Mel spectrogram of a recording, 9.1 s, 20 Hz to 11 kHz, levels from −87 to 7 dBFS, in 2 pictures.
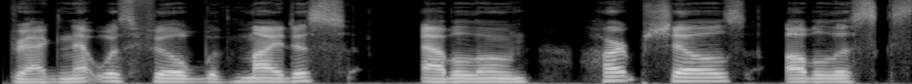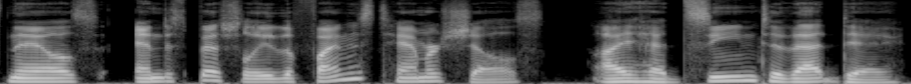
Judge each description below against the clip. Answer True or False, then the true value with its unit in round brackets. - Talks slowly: False (150 wpm)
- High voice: False (135 Hz)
